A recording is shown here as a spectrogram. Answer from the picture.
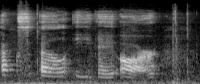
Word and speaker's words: Xlear: It's Xlear. That's X L E A R but it's pronounced Xlear.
